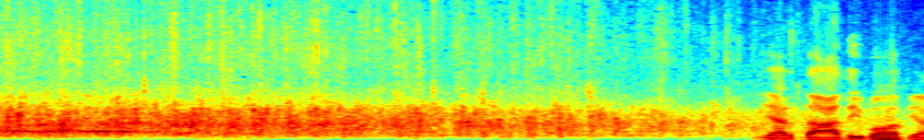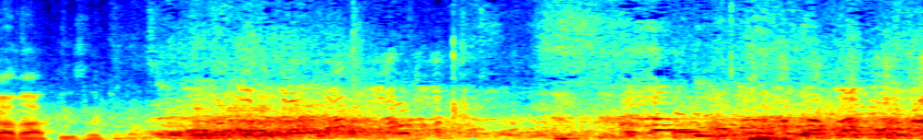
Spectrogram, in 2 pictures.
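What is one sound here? A crowd claps and laughs loudly.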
